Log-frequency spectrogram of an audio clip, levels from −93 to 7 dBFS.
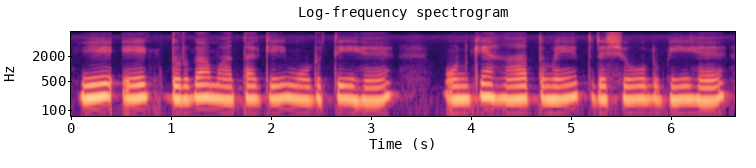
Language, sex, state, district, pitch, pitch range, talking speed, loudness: Hindi, female, Uttar Pradesh, Saharanpur, 195 Hz, 190-205 Hz, 115 wpm, -15 LUFS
